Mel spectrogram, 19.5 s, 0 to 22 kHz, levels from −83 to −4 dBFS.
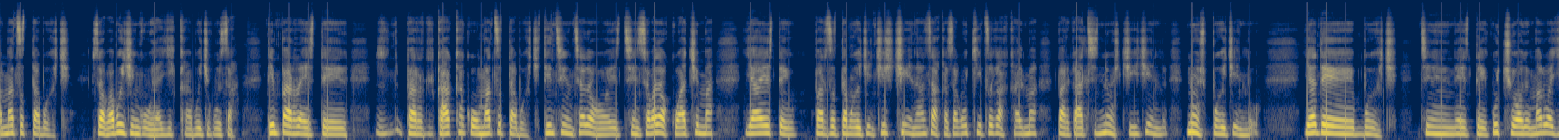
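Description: From 0.25 s to 19.21 s the speech carries periodic USB or driver dropouts. Every 0.24 s, about 10 ms of audio is skipped outright, some seventy times. A stalled bus or driver causes this. Each gap is a regular tick, heard only during sound.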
